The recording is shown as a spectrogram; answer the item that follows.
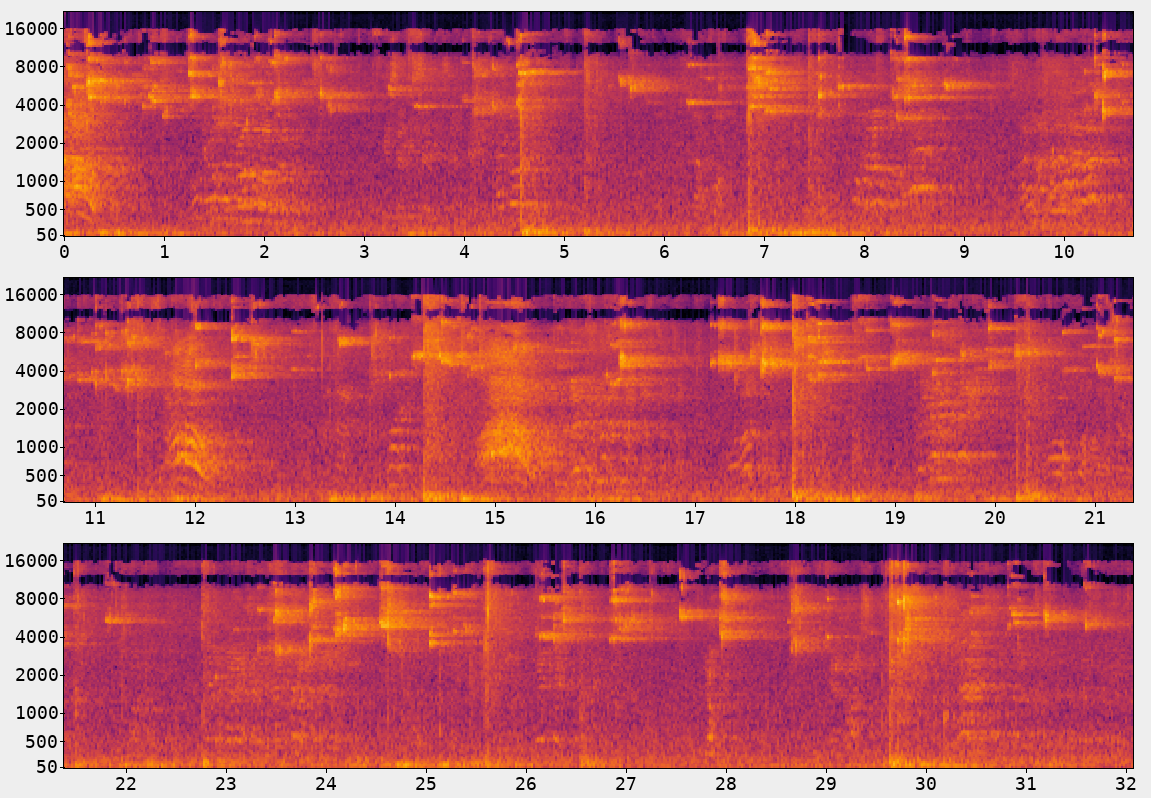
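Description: Volleyball game in a large gym: the ball being hit and bouncing on the hardwood floor, with players shouting and calling to each other, everything ringing in the hall.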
